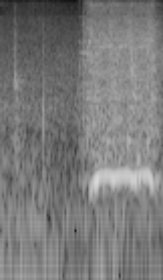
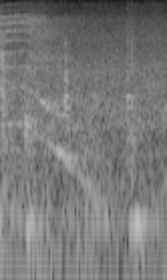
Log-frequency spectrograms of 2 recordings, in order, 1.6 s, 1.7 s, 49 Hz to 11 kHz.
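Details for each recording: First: Grease gun on a Wood-Mizer LT35 sawmill (25 hp Kohler Commander) during 50-hour service, after clearing a burr from a fine-threaded fitting hole and refitting it: short, even motor whir, steady pitch; the fitting now takes grease freely. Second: Grease gun greasing a fitting on a Wood-Mizer LT35 sawmill (25 hp Kohler Commander) during 50-hour service: short bursts of motor whir stopping and restarting; the fitting is bad and won't take grease.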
